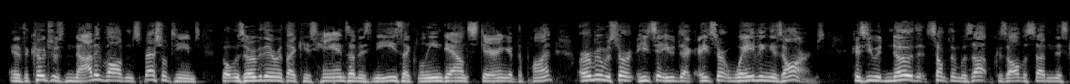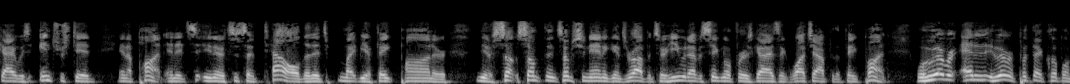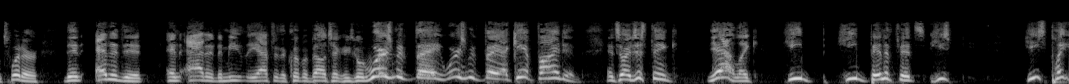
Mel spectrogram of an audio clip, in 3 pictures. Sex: male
